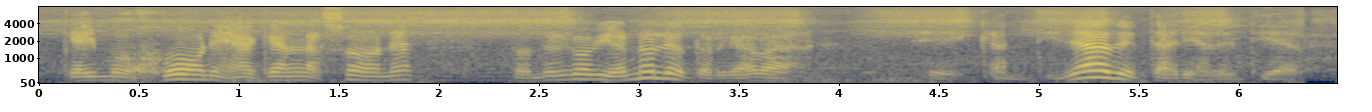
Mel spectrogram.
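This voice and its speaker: Amid noticeable background noise and audible room echo, a man with a fairly high pitch talks at a moderate pace with very wide pitch swings. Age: 60s. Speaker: local resident interviewee. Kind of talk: interview testimony.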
